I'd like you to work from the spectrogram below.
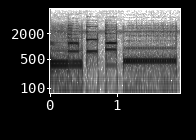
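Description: Loud telephone keypad dialing tones during a casual phone call: a few short, clean beeps of differing pitch with brief gaps between them, then one longer steady tone.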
